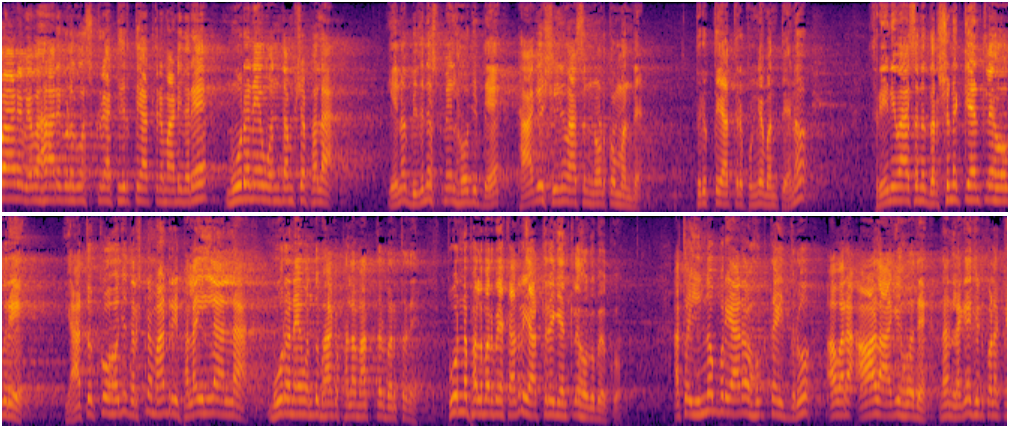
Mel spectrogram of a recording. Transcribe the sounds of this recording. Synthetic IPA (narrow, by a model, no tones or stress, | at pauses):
aːɾɐʋjɐʋɐɦaːɾɐɡɐɭuɡoːskɐɾɐt̪iiɾut̪ːɐjaːt̪ɾemaːɽid̪ɐɾemuːɾɐne̞ːond̪ɐmʂɐpʰɐlɐ | eːnoːbid͡ʒnesme̞ːlɦoːɡid̪ːe̞haːɡeːʃɾiːniʋaːsɐnunoːɽkombɐnd̪ḛ | t̪iɾut̪ːɐjaːt̪ɾepuɳjɐbɐnt̪eːno | ʃɾiːniʋaːsɐnud̪ɐɾʃɐnɐkːeɐnt̪leːɦo̞ːɡiɾija̰ːt̪ɾɐkːuːɦoːɡid̪ɐɾʃɐnɐmaːɽiɾipʰɐlɐilːɐːlːɐmuːɾɐne̞ːʋond̪ubʱaːɡɐpʰɐlɐmaːt̪ːɐɾɐbɐɾt̪ɐd̪ḛpuːɾɳɐpʰɐlɐbɐɾɐbeːkaːd̪ɐɾejaːt̪ɾeɡeɐnt̪ɐleːɦoːɡbeːkṵ | ɐ̰t̪ʰɐʋainːobːɐɾujaːɾoːɦoːɡt̪aːjid̪ːɾuɐʋɐɾɐʔaːɭaːɡiɦoːd̪e̞naːnulɐɡe̞ːd͡ʒiʈkɔɭɐkːe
